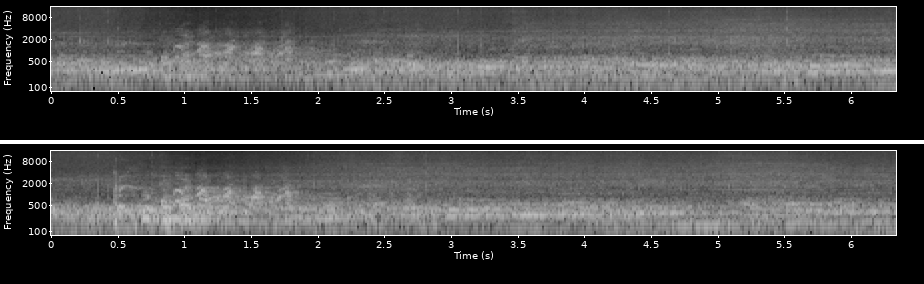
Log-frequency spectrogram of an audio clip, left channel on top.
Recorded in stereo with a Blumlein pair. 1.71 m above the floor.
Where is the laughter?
50° right, 0.6 m; by 2.8 s 75° right, 2 m.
